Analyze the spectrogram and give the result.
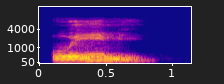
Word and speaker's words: Om: Lembre-se, sempre que você pronuncia a letra M, a boca fecha no final. Om, Ram, Lam, Sham.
